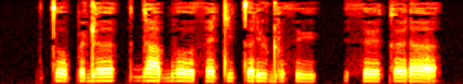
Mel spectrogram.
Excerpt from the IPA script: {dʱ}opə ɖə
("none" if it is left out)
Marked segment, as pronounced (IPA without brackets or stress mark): t̪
